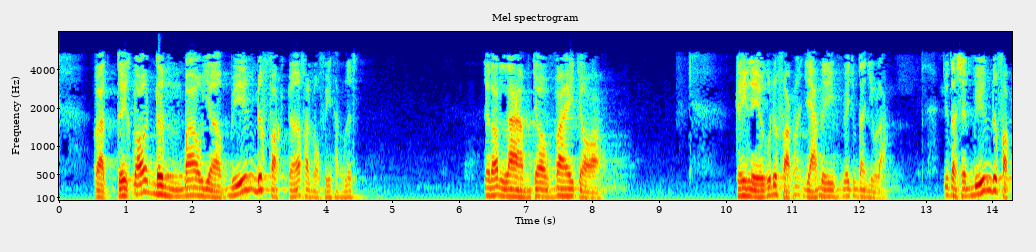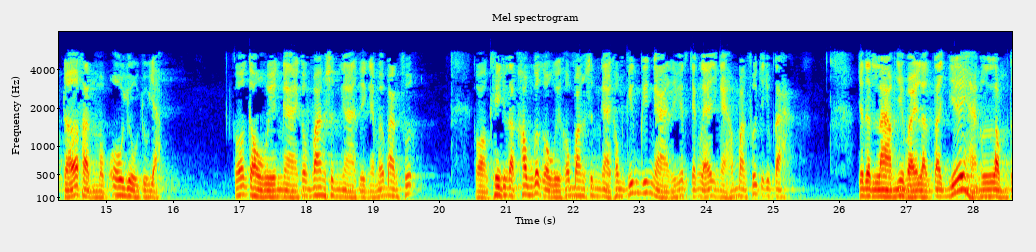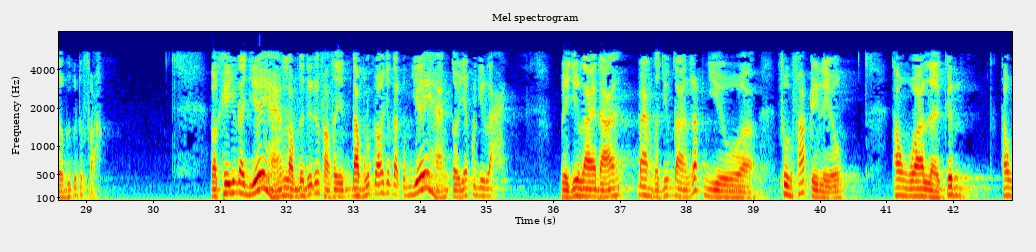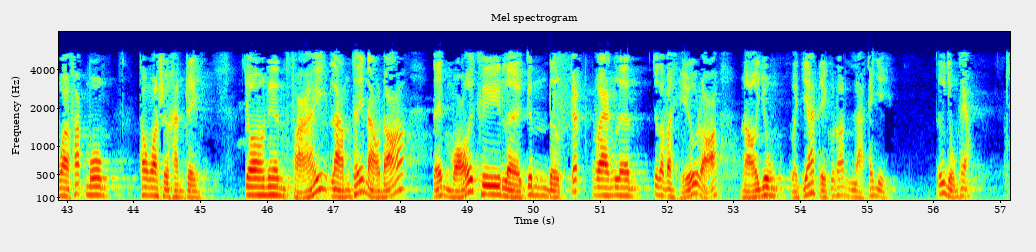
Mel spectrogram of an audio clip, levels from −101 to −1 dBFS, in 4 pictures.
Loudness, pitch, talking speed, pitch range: -17 LUFS, 120 Hz, 195 wpm, 105-140 Hz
